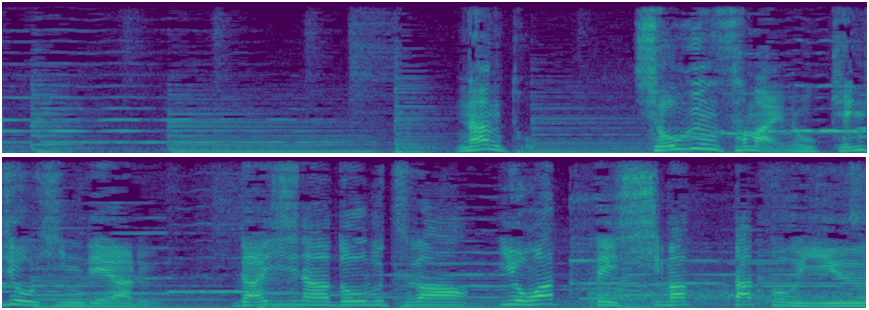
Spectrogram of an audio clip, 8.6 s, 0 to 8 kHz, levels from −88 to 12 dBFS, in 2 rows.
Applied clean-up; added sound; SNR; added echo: none; none; none; none.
